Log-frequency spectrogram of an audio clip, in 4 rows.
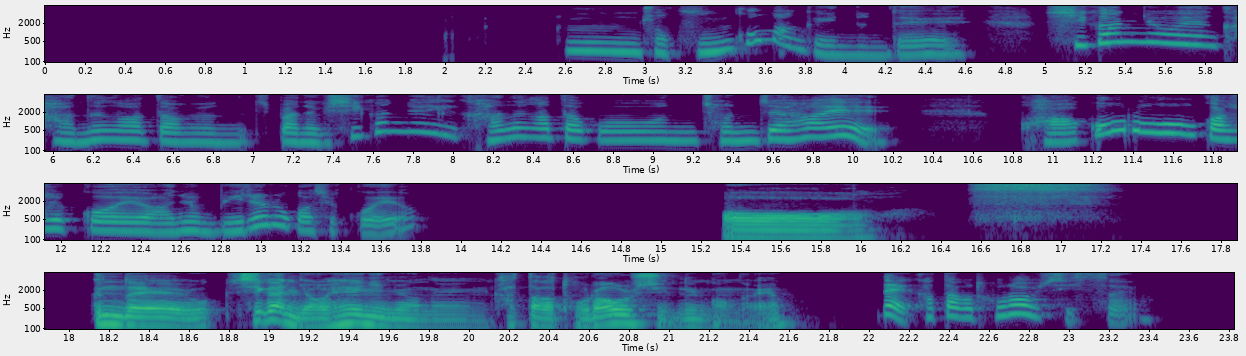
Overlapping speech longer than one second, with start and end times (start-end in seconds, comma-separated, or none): none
